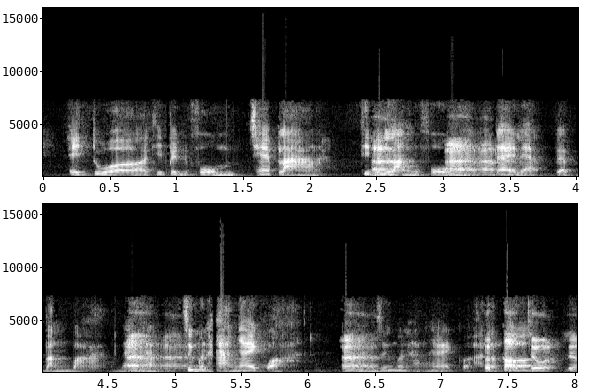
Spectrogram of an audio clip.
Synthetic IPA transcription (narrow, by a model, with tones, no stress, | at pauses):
ʔa˧jt̪u˧ɐt̪ʰiː˥˩pe˧nfoː˧mt͡ɕʰɛː˥˩plaː˧t̪ʰiː˥˩pe˧nla˧ŋfoː˧mn˧˩a˥˩daː˥˩jlɛ˦˥ʔbɛː˨˩p̚baː˧ŋbaː˧ŋda˥˩˧kʰa˦˥sɯ˥˩ŋma˧nhaː˩˦ŋaː˥˩jkwaː˨˩ | ʔɤː˨˧˩sɯ˥˩ŋma˧nɦaː˩˦ŋaː˥˩jkwa̰ː˨˩lɛː˧˦˥ɔː˨˥˩t͡ɕoː˨˩t̪̚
